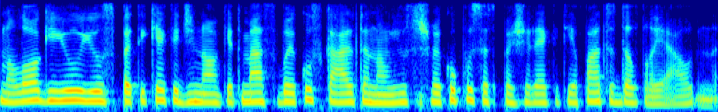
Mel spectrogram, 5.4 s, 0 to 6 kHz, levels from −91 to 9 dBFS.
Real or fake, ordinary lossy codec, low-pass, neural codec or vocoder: fake; Opus, 24 kbps; 5.4 kHz; codec, 16 kHz, 0.9 kbps, LongCat-Audio-Codec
